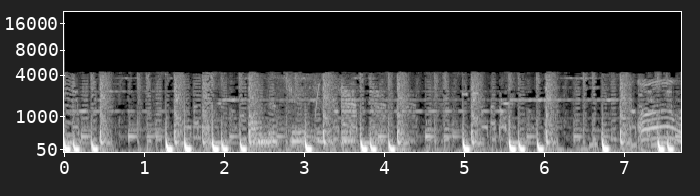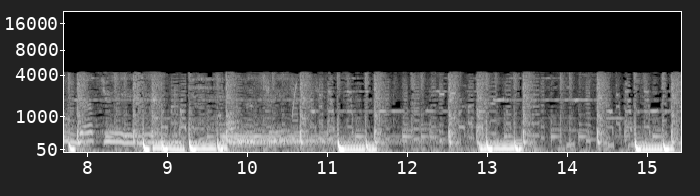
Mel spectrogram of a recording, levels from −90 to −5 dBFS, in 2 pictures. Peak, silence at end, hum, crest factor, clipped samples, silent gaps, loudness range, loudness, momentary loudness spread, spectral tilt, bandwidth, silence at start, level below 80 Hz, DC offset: 0 dBFS; 0 s; none; 14 dB; under 0.1%; none; 3 LU; -18 LUFS; 16 LU; -10.5 dB/octave; 4.5 kHz; 0 s; -16 dBFS; 0.3%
